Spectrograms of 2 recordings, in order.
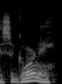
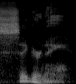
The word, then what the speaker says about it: Sigourney: r n NE so how would you say that uh if I was not from Hartford I'd say Sigourney right it's sigy yeah you never know that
